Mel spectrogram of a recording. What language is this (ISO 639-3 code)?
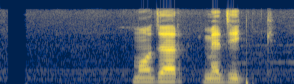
ben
